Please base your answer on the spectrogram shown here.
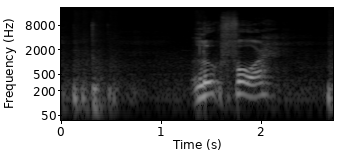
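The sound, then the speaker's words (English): Computer keyboard keys clatter as a Bible passage is typed into Logos Bible software, a quick run of light taps, then a voice speaks, followed by one more tap. “So you remember when I said you can type in a passage and then just click go? Watch this now.”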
